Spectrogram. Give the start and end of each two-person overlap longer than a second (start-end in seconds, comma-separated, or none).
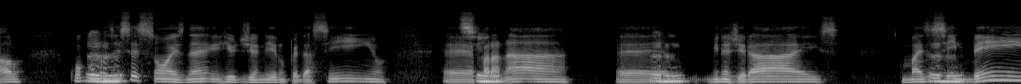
none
